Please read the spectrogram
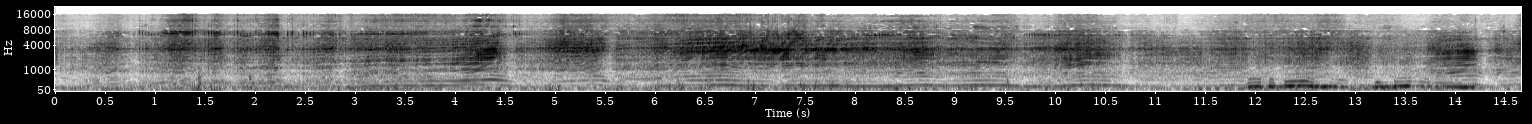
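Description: A large-scale aerobatic RC plane's engine and propeller running. The pitch rises and falls as the throttle is worked through the manoeuvres, with quick sharp throttle blips near the end.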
